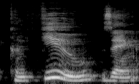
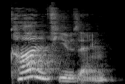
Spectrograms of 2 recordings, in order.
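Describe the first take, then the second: First: The stress falls on the usual syllable. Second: The stress falls on an unusual syllable. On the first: The speaker calls it right. "instead of saying confusing" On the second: The speaker calls it wrong. "they are expecting me to stress a different syllable"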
